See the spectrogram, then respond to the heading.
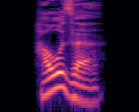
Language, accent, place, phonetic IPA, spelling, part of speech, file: German, Germany, Berlin, [ˈhaʊ̯zə], hause, verb, De-hause.ogg
- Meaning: inflection of hausen: 1. first-person singular present 2. first/third-person singular subjunctive I 3. singular imperative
